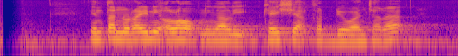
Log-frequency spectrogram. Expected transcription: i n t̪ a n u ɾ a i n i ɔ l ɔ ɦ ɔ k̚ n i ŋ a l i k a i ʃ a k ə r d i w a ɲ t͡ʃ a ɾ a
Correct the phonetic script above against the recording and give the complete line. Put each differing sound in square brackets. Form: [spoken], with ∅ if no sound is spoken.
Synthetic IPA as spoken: i n t̪ a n u ɾ a i n i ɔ l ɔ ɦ ɔ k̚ n i ŋ a l i k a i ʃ a k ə r d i w a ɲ t͡ʃ a ɾ a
